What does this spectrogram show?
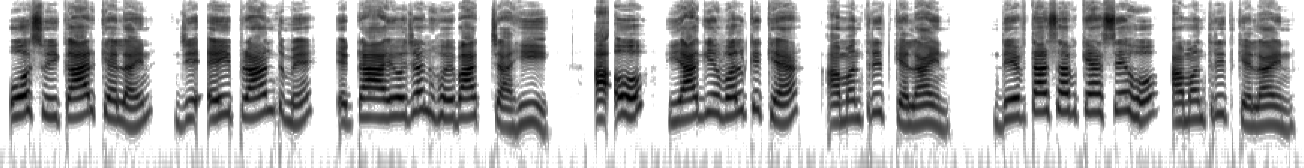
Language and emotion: Maithili, neutral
